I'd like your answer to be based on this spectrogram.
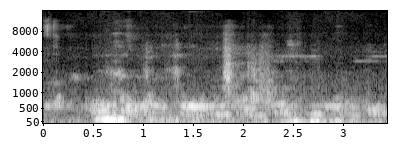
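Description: Giribaz pigeons coo in low rolling phrases, several birds close by, mixed with rustling and faint background voices of people talking nearby.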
